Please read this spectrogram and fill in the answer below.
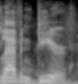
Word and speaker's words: Lavender: lavender who definitely is correcting my pronunciation of the name uh it's lavend Deere so I do truly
